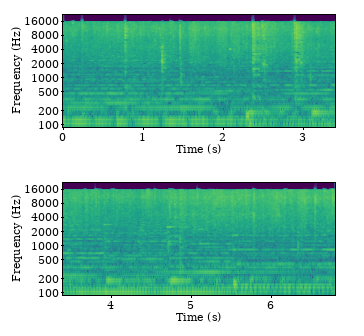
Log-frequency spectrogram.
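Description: Sliced onion, garlic and ginger sizzling in hot oil in a stainless steel pan, with a spatula stirring and scraping through them and a few sharp clicks of metal on the pan.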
